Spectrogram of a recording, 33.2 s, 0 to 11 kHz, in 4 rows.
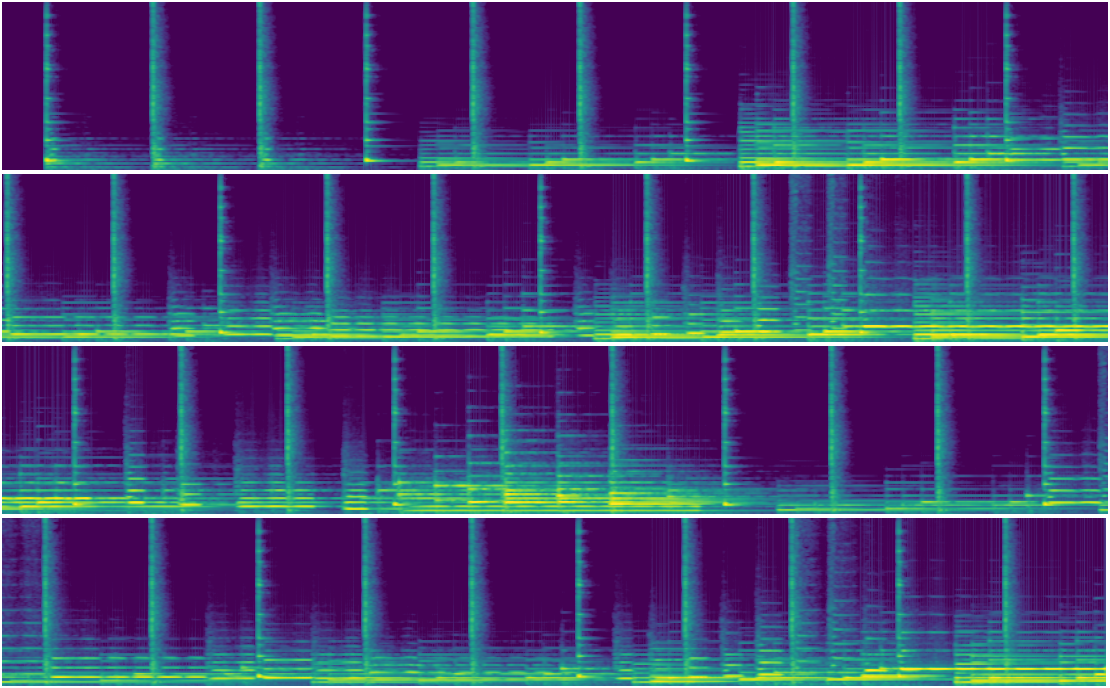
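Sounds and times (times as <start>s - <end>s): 
fast piano: 3.2s - 33.1s
fast flute: 9.6s - 19.8s, 24.5s - 33.1s.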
